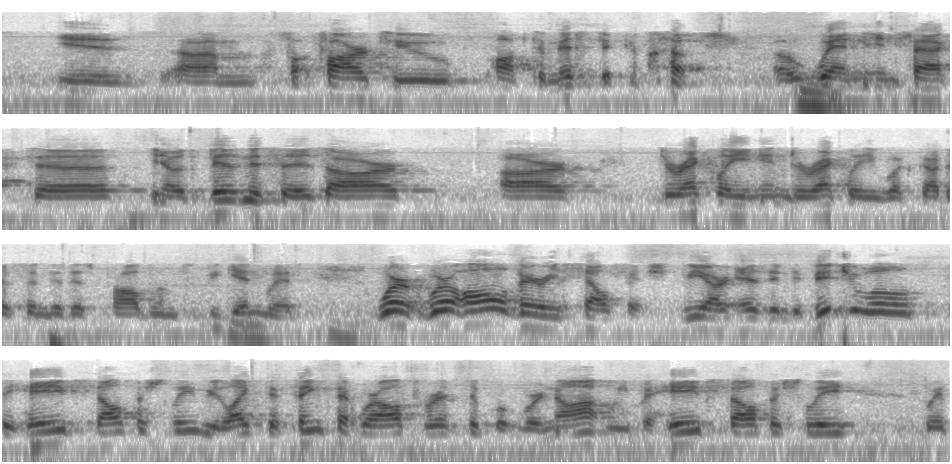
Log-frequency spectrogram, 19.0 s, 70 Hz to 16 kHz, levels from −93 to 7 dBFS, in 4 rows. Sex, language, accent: male, English, American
